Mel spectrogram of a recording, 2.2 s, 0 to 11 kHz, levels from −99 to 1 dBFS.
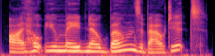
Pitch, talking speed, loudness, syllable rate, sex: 200 Hz, 225 wpm, -14 LUFS, 5.2 syllables/s, female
